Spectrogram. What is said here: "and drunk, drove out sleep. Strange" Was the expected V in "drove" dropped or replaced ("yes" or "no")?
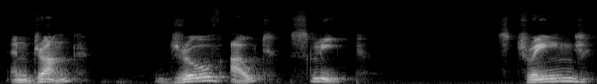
no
